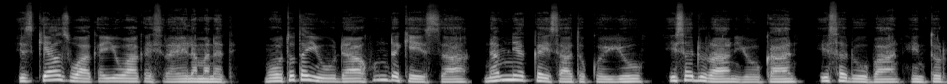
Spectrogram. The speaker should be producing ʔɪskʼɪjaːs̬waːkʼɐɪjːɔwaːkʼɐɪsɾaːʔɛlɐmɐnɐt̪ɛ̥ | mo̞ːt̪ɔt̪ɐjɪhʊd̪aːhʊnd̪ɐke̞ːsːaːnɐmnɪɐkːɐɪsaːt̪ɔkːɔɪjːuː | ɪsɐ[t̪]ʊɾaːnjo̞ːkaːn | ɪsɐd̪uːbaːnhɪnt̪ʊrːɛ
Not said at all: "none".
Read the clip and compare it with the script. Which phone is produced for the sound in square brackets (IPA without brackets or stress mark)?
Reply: d̪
